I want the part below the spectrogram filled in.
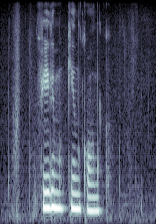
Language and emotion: Russian, neutral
